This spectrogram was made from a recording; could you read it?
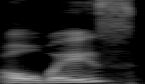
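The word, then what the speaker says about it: Alvvays: I was told when I first became acquainted with the band that it is pronounced Always. That's the idea. The two V's like make a W.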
